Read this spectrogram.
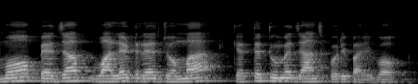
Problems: none marked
